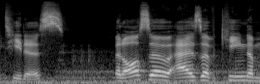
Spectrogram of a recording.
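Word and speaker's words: Tidus: Is it Titus or Titus? Yeah. So, the Japanese was definitely Tetus, but also as of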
